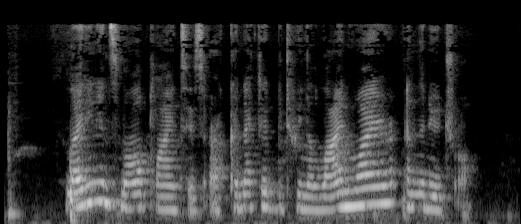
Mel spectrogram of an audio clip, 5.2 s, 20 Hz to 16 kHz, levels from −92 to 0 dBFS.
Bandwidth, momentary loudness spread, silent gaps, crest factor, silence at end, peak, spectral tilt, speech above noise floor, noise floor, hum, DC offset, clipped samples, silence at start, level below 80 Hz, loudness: 12 kHz; 17 LU; none; 20 dB; 0.5 s; -8 dBFS; -4 dB/octave; 28 dB; -56 dBFS; none; under 0.1%; under 0.1%; 0.05 s; -58 dBFS; -28 LUFS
